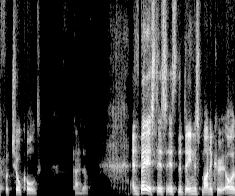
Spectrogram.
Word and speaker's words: Baest: I think I think it's closest to BASED. That's kind of like the closest I've heard to it.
